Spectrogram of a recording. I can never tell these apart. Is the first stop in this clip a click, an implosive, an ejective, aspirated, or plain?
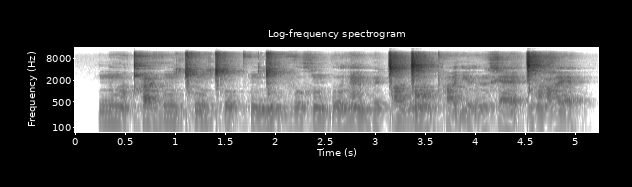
aspirated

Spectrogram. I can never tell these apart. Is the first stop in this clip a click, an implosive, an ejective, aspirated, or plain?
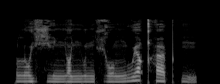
aspirated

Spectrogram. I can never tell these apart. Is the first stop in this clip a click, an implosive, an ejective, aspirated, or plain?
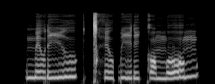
click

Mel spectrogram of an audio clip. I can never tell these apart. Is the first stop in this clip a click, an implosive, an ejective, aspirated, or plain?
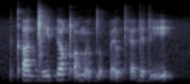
ejective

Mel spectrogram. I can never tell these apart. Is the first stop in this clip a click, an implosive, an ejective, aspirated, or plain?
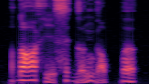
implosive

